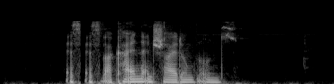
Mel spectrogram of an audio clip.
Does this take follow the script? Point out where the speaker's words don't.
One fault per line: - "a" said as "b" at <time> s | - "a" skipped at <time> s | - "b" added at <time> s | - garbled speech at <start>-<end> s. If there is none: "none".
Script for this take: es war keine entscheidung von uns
- "es" added at 0.8 s
- "von" skipped at 1.9 s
